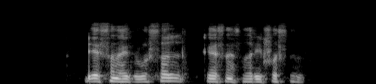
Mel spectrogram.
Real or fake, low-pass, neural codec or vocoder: fake; 7.2 kHz; codec, 16 kHz, 4 kbps, X-Codec, HuBERT features, trained on balanced general audio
